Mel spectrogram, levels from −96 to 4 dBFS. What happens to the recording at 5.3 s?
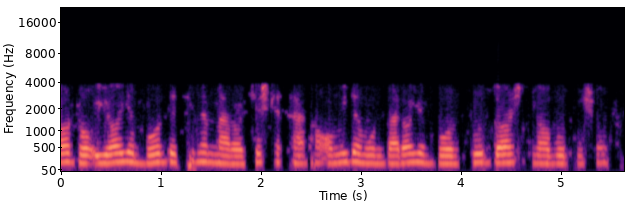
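At 5.3 s the mobile link is in an AMR rate drop that began at about 3.89 s and runs to the end of the clip. The network has pushed the AMR narrowband codec into a lower mode, which fits a step down from 12.2 to 4.75 kbps, leaving far fewer bits to describe each frame. The band and timing stay unchanged, with no gap, but the voice turns rougher, buzzier and more synthetic than in the cleaner-sounding stretch before 3.89 s.

Overdone noise removal is also at work here, as it is across the whole clip. The noise reducer is set so aggressively that it drives individual frequency bands down or out whenever they sit close to its noise estimate, and the quieter parts of the voice are cut along with the noise. The result is a lowered background broken up into twinkling specks.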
